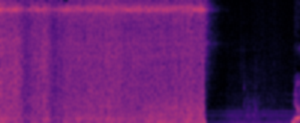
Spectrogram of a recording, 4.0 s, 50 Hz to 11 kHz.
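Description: Qsonica Q700 cup horn sonicating its water bath through a titanium ultrasonic horn: a loud cavitation hiss with a thin, steady high-pitched whine on top. It cuts off suddenly a little under three seconds in.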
